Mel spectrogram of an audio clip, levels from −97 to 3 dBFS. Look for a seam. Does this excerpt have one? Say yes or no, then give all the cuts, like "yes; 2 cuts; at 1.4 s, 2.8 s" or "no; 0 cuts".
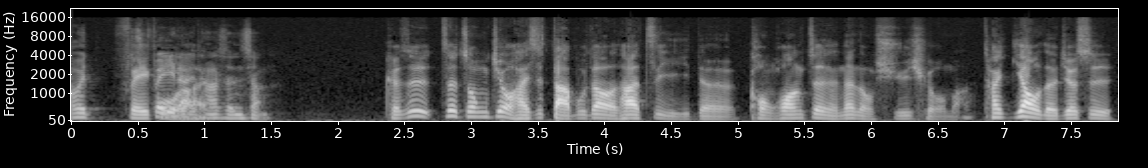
yes; 3 cuts; at 2.3 s, 2.7 s, 5.0 s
